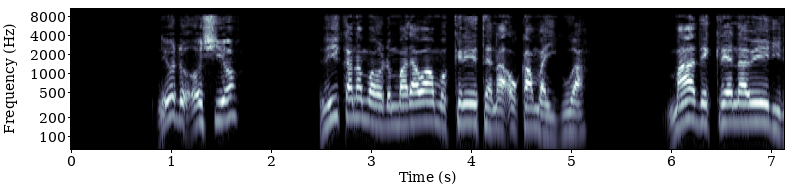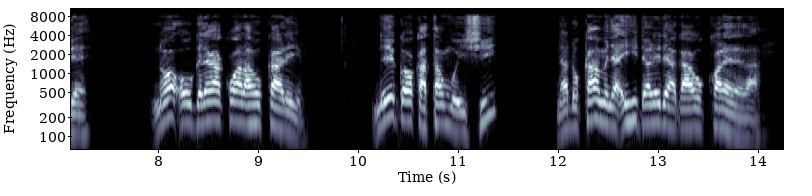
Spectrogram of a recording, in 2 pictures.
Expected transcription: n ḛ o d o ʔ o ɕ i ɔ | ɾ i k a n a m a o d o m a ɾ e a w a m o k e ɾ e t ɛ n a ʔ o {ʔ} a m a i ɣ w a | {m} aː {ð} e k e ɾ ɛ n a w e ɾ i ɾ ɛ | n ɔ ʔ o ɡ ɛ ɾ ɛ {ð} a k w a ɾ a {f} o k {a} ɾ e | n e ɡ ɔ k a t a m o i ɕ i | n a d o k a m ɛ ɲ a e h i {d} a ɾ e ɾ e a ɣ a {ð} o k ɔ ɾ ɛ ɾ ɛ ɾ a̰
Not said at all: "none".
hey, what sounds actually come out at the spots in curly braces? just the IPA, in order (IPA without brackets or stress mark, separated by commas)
k, m, ð, ɣ, h, a, d, ɣ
